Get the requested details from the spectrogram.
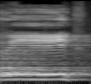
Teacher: یو، را یا زیر ری، یا ساکن سے پہلے زیر ہے، یا مدہ ہوا، اس لیے یا مدہ کو ایک الف کے برابر کھینچ کر پڑھیں گے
